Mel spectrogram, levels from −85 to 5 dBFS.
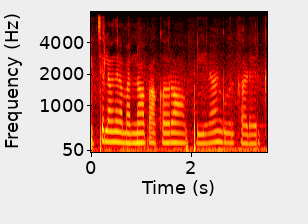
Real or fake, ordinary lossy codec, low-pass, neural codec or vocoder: real; none; 7.2 kHz; none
